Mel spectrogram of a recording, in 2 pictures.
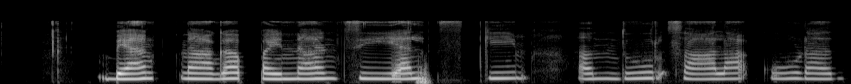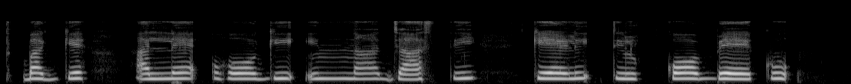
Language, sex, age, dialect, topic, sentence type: Kannada, female, 31-35, Northeastern, banking, statement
